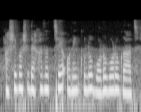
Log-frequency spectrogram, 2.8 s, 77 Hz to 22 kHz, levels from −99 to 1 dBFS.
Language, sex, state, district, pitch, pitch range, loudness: Bengali, female, West Bengal, Alipurduar, 240 Hz, 225-250 Hz, -14 LUFS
